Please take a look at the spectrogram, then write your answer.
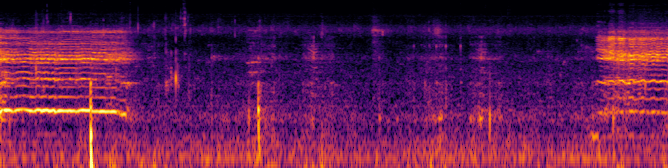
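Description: Goat bleating during a flood rescue after Hurricane Harvey, with one loud wavering bleat near the start and another toward the end, separated by quieter splashing and scattered small knocks.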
